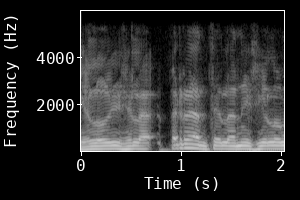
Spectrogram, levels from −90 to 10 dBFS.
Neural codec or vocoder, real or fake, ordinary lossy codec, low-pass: none; real; none; 5.4 kHz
